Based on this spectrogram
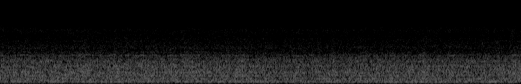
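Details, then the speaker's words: V8 fitted with an Autolite 4100 carburetor, idling before a spark plug wire cylinder-isolation test: smooth, steady hum with no misses or stumbles, running on all eight cylinders and pulling normal vacuum; normal idle. "The engine's running on all 8 cylinders just like it's supposed to be. We're pulling our normal vacuum."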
